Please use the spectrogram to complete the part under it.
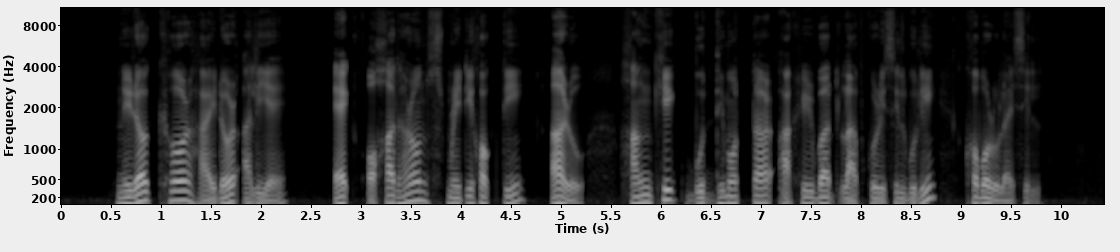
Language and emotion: Assamese, neutral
